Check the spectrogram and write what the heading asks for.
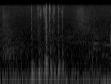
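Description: A short run of faint computer keyboard keystrokes, several clicks in quick succession about a second in.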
